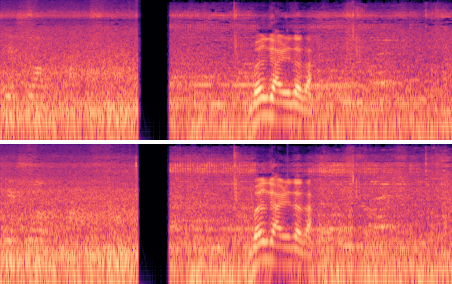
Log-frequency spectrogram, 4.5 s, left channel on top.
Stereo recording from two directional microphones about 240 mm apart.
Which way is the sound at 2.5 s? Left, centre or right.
Centre.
